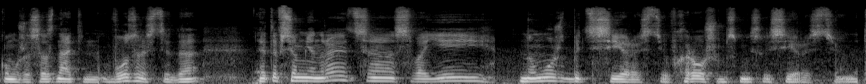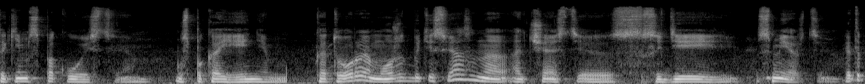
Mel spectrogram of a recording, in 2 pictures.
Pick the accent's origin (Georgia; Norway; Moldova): Moldova; Ceadir-Lunga, Gagauzia; moved away; Он называется Чадыр-Лунга, через дефис. Это юг Молдовы. Это вообще гагаузская часть Молдовы. Мы не гагаузы, родители мои не относятся к этому коренному населению. Они просто приехали туда, познакомились и поженились там. Я там жил до 18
